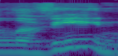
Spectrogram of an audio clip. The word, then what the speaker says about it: Lavigne: But even, like, the Lavigne name, though, like, when you have, like, the silent G and stuff, too, like, that just kind of, like, it has, like, that seems pretty French to me.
